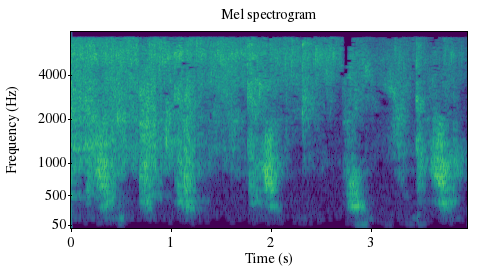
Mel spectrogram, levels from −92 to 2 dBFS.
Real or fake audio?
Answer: real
